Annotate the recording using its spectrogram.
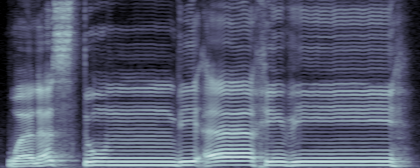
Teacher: الميم مش عليها تشكيله عشان بعدها حرف الباء فاعمل لها اخفاء شفوي وغنه حركتين ميم ساكنه بعدها ب اخفاء شفوي شفوي شفوي ولستم ولستم ولستم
